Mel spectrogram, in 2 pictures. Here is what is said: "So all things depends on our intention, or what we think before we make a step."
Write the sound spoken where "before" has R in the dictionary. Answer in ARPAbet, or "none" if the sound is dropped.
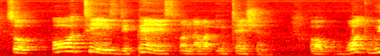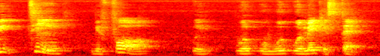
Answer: W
